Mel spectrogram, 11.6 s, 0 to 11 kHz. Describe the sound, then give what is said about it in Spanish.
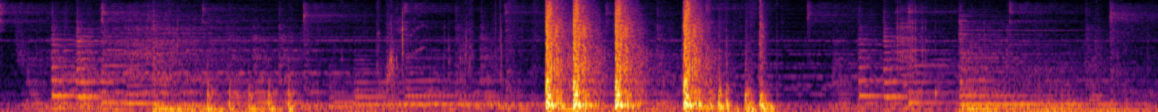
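Four or five loud, sharp gunshots crack out in a quick, uneven burst during a shooting at a couple's home on 16 January 1982, after a knock at the door. They stand out clearly over a steady bed of background music that carries on before and after. “Los disparos fueron muy sonoros, eso lo recuerdo.”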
